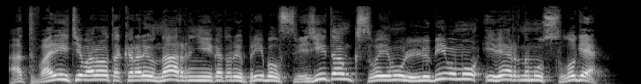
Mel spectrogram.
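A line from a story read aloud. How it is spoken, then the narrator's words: Trumpeter shouting. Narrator (Russian): Трубач Каспиана крикнул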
